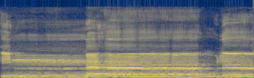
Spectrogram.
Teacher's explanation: ഇന്ന എന്ന് പറയുമ്പോൾ ശബ്ദമുള്ള നൂനിനെ മണിക്കണം.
